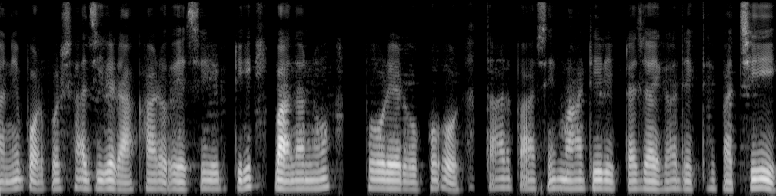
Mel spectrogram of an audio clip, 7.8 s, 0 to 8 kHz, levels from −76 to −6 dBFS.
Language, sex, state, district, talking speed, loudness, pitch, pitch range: Bengali, male, Odisha, Malkangiri, 115 wpm, -24 LUFS, 120 Hz, 115-125 Hz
